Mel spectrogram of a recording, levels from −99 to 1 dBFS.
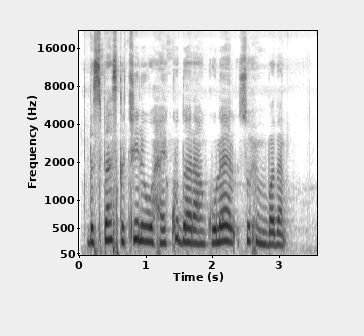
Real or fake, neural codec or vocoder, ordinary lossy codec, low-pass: fake; vocoder, 44.1 kHz, 128 mel bands every 512 samples, BigVGAN v2; none; none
